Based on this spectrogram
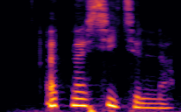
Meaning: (adverb) 1. relatively (proportionally) 2. rather 3. concerning, regarding, with respect to, as regards; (adjective) short neuter singular of относи́тельный (otnosítelʹnyj)
- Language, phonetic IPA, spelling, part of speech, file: Russian, [ɐtnɐˈsʲitʲɪlʲnə], относительно, adverb / adjective, Ru-относительно.ogg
